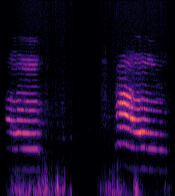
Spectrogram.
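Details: A cat that came into a home gives two drawn-out meows, the first steady, the second louder and wavering, with a short pause between and low rumbling noise beneath.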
